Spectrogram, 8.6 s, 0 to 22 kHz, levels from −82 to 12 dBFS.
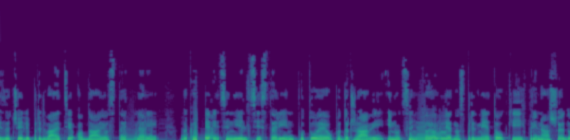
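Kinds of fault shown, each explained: AAC compression: the whole clip sounds dull and smeared with nothing above 14 kHz, plainly audible damage that likely comes from low-bitrate AAC-LC at around 32 kbps.
robotic sound from repeated short buffers: twice, after "začeli predvajati oddajo" and "potujejo po državi in", a rigid 188 Hz buzz appears, likely from roughly 5 ms chunks repeated.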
